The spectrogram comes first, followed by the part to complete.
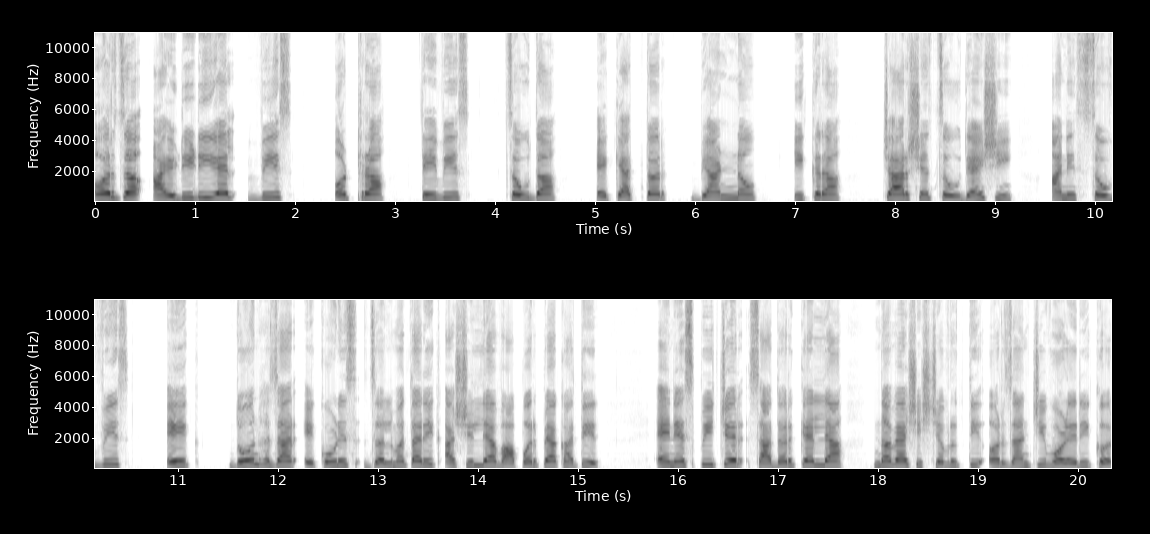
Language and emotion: Goan Konkani, neutral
